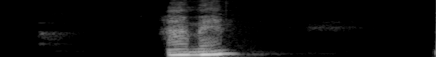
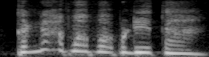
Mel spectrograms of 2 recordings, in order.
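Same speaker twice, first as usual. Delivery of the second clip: higher, imitated startled question; 9 semitones higher than usual. Tour participant questioning the pastor, mock startled. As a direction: ask it on a raised pitch.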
